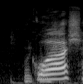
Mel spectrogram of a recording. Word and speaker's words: gouache: Gouache, how it's spelled? No. Gauche.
